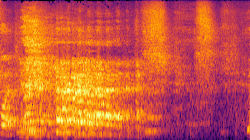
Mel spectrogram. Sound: laughter

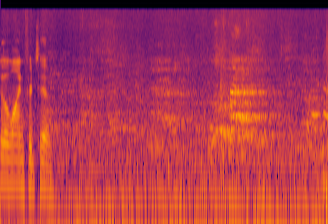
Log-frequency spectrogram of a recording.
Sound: crowd chattering

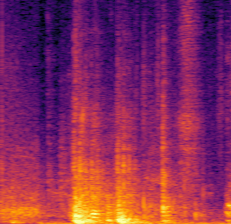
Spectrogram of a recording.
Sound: door opening; moaning

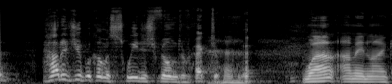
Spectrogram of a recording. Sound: laughs

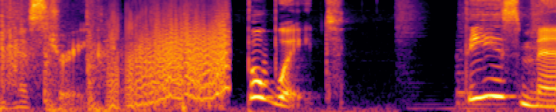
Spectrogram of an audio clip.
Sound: record scratching

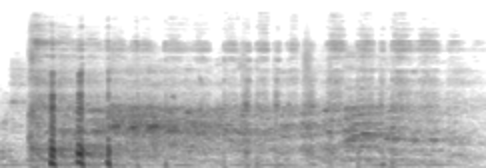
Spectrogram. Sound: laughs, audience laughs

